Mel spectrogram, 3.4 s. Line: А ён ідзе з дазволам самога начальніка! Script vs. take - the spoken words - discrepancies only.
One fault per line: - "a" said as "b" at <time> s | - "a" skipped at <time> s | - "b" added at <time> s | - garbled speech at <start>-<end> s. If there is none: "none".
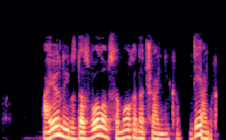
- "ідзе" skipped at 1.0 s
- garbled speech at 2.8-3.3 s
